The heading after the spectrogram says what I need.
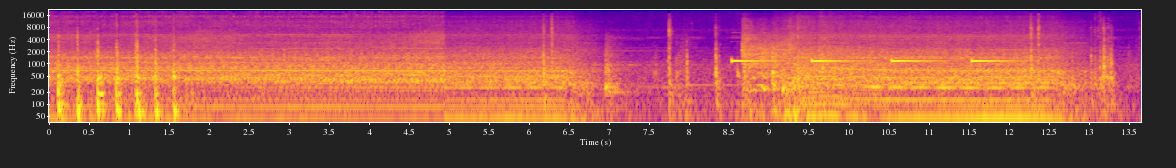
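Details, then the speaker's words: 2014 Audi Q7 3.0L after valve cover gasket replacement, leak-free: smooth even idle with no knock or rattle, then engine switched off and dash chimes sound; runs fine. "so now I'm going to turn off the engine so we can wrap up this video so this engine sounds good"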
